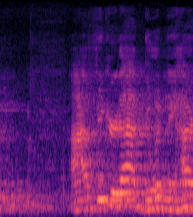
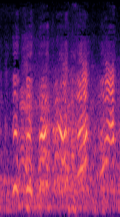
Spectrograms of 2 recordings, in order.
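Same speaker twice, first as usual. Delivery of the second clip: high wheezy cackle; 6 dB louder than usual. Retold or imitated. Buttram laugh.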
